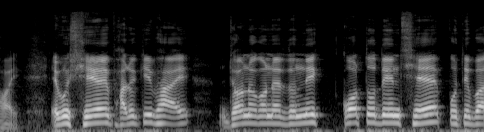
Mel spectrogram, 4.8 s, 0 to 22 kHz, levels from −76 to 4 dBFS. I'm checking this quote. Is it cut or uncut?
uncut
